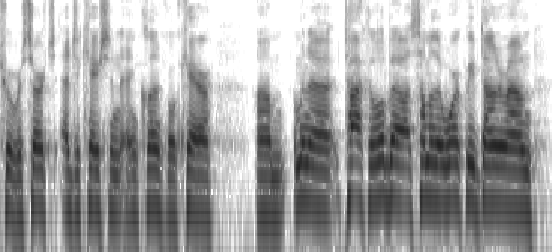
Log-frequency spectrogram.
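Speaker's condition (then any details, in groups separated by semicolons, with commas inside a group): Bulbar onset ALS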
